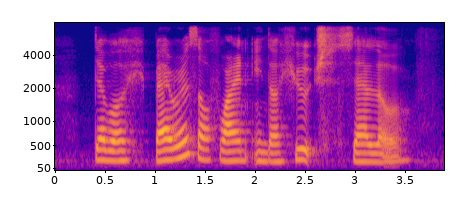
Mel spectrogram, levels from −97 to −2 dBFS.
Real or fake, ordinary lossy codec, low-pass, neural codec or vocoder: real; none; 7.2 kHz; none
